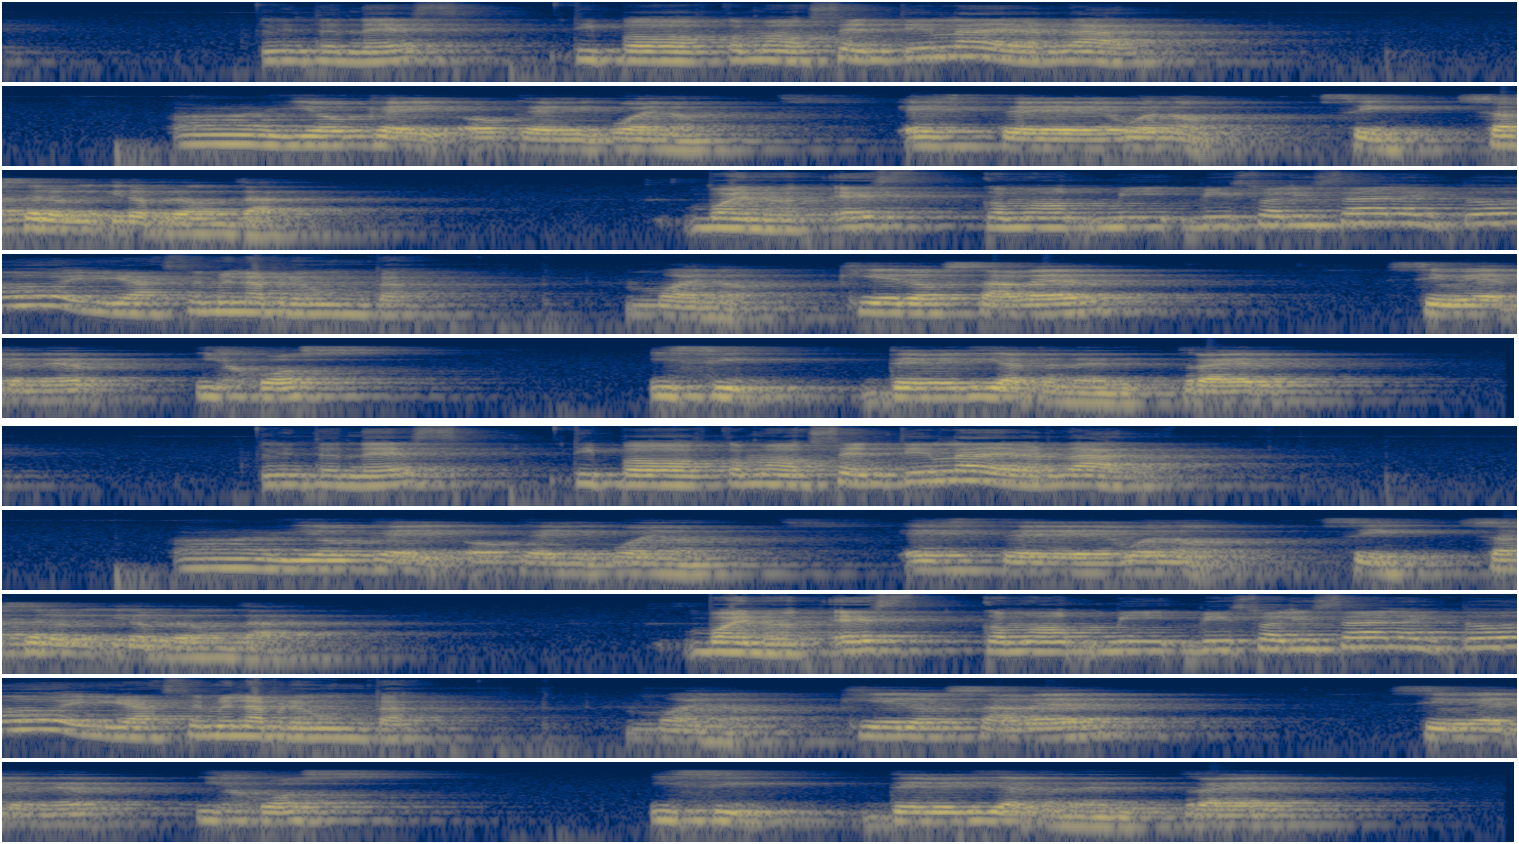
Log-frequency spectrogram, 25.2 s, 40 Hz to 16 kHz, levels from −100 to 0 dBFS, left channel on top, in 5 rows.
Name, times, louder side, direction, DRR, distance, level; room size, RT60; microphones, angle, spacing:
voice 1, 0.9-1.4 1.9-3.9 12.4-13.1 13.4-16.6, right 2 dB, 20° right, 6 dB, 0.6 m, -29 dB
voice 2, 5.6-7.4 8.1-9.1 9.5-11.1 17.2-17.7 18.0-18.9 19.9-20.6 20.9-21.4 22.4-22.7 23.1-24.5, left 4 dB, 75° left, 0 dB, 0.7 m, -28 dB
10.0 x 4.5 x 3.7 m, 0.91 s
head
